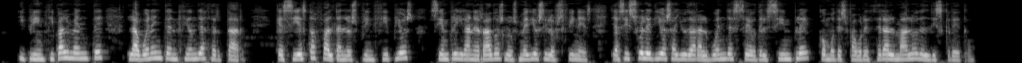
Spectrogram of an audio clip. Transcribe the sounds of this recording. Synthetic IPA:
ipɾin̟θipalmẽ̞nt̪e̞laβ̞we̞naint̪ẽ̞n̟θjo̞nd̪eaθe̞ɾt̪aɾ | ke̞sie̞st̪afalt̪aenlo̞spɾin̟θipjo̞sːje̞mpɾe̞iɾane̞raðo̞zlo̞zme̞ðjo̞silo̞sfine̞siasiswe̞le̞ðjo̞saʝuð̞aɾalβwe̞nd̪e̞se̞oðe̞lsimple̞ko̞mo̞ðe̞sfaβ̞o̞ɾe̞θe̞ɾalmalo̞ðe̞ld̪iskɾe̞t̪o

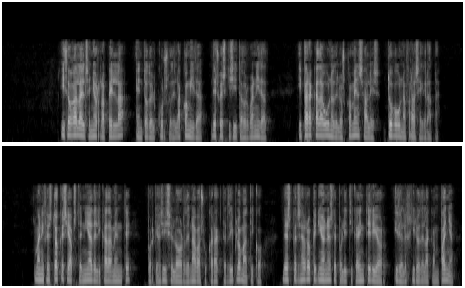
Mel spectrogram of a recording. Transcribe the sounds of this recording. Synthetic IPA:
iθo̞ɣalae̞lse̞ɲo̞ɾrape̞la | e̞nt̪o̞ð̞oelkuɾso̞ð̞e̞lako̞miðaðe̞sue̞skisit̪auɾβaniðað | ipaɾakaðauno̞ð̞e̞lo̞sko̞mẽ̞nsale̞st̪uβo̞unafɾʔase̞ɣɾʔat̪ḁ | manife̞st̪o̞ke̞seaβst̪e̞niaðe̞likaðamẽnt̪e̞ | po̞ɾke̞asise̞loːɾðe̞naβasukaɾʔak̚t̪e̞ɾðiplo̞mat̪iko̞ | d̪e̞ːspɾe̞s̬aɾo̞pinjo̞ne̞zðe̞po̞lit̪ikaint̪e̞ɾjo̞ɾiðe̞lxiɾo̞ð̞e̞lakampaɲa

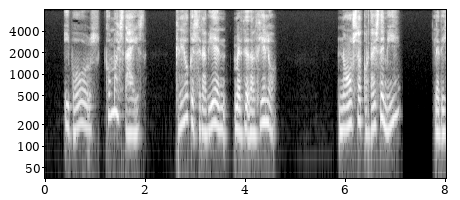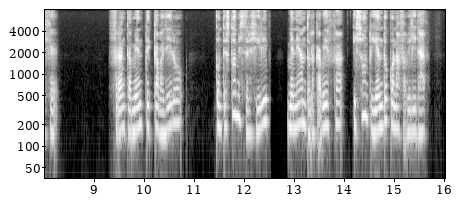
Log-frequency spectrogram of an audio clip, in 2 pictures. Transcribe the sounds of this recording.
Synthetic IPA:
iβo̞sko̞moe̞st̪ajs | kɾe̞o̞ke̞se̞ɾaβje̞nme̞ɾθe̞ðalθje̞lo̞ | no̞ːsako̞ɾðajzðe̞mi | le̞ðixe̞̰ | fɾʔaŋkamẽ̞nt̪e̞kaβaʎe̞ɾo̞ | ko̞nt̪e̞st̪o̞amist̪e̞ɾʃilip̚ | me̞ne̞and̪o̞lʔaka̰βe̞θa | iso̞nrie̞nd̪o̞ko̞nafa̰β̞iliðað

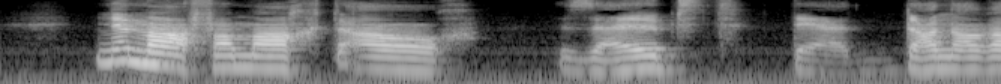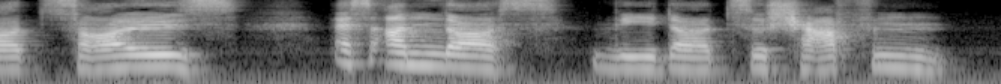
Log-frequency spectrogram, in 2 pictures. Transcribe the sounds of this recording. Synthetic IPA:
nɪmɐfɛɐmɔχtaʊx | zɛlpst | d̥eːɐ | dɔnəʁɐt͡sɔʏs | ɛsandɐsviːdɐt͡suʃafən̩

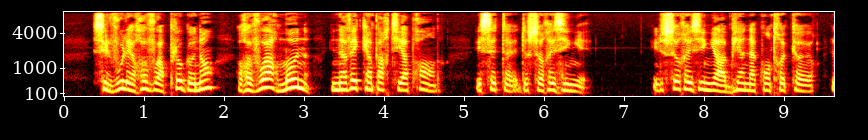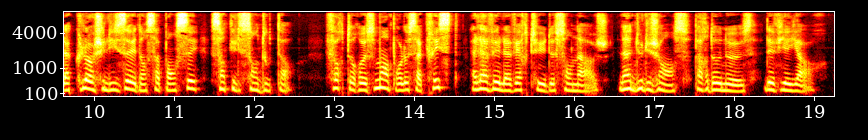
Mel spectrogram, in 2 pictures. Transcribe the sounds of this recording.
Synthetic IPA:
silvulɛʁəvwaʁplɔɡɔnɑ̃ | ʁəvwaʁmɔn | ilnavɛkɛ̃paʁt̪ʰiapχɑ̃d̪ʁ | eset̪ɛd̪əsəʁeziɲe | ilsəʁeziɲabjɛ̃nakɔ̃t̪χəkʲœːʁ | laklɔʃlizɛd̪ɑ̃sapɑ̃sesɑ̃kilsɑ̃d̪ut̪a | fɔʁt̪øʁøzmɑ̃puʁləsakχist̪ɛlavɛlavɛʁt̪ʰyd̪əsɔ̃naʒlɛ̃d̪ylʒɑ̃spaʁd̪ɔnøzd̪evjɛjaːʁ

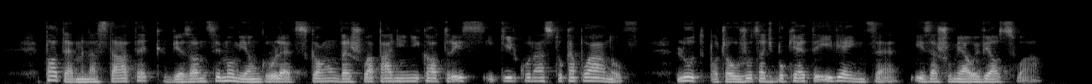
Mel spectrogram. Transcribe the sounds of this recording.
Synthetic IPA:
pɔt̪ɛmnast̪at̪ɛɡvʲjɔzɔnt̪sɘmumʲjɛ̃w̃kɾulɛfskɔ̃w̃vɛʂwa̰paɲiɲikɔt̪ɾʲḭsḭkʲilkunast̪ukapwanṵf | lut̪pɔt͡ʂɔwʐut̪sad͡ʑbukʲɛt̪ɘivʲjɛɲt̪sɛ̰izaʂumʲjawɘvʲjɔswa̰

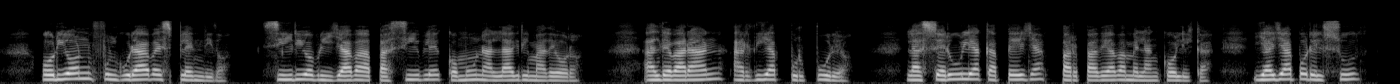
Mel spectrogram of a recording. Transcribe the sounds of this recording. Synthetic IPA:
o̞ɾjo̞nfulɣuɾaβae̞sple̞nd̪iðo̞ | siɾjo̞βɾiʝaβaːpasiβle̞ko̞mounalaɣɾimaðe̞o̞ɾo̞ | ald̪e̞βaɾanaɾðiapuɾpuɾeo̞ | lase̞ɾuljakape̞ʝapaɾpaðjaβame̞laŋko̞lika | iaʝapo̞ɾe̞lsuð

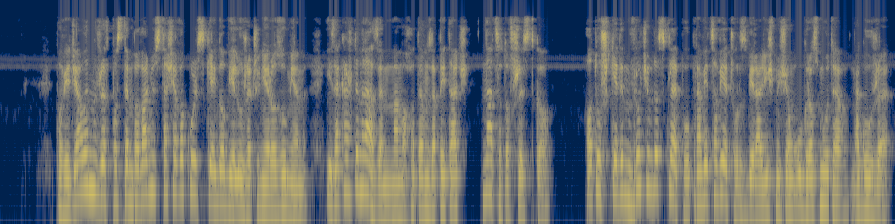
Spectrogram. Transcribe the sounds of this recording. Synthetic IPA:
pɔvʲjed͡ʑawɛmʐɛfpɔst̪ɛmpɔvaɲust̪aɕavɔkulskʲɛɡɔvʲjɛluʐɛt͡ʂɘɲɛɾɔzumʲjɛmizakaʐd̪ɘmɾazɛmːamɔxɔt̪ɛ̃zapɘt̪at͡ɕ | nat̪sɔt̪ɔfʂɘst̪kɔ̰ | ɔt̪uʂkʲjɛd̪ɘmvɾut͡ɕiwd̪ɔsklɛpupɾavʲjɛt̪sɔvʲjɛt͡ʂuɾzbʲjɛɾalʲiɕmɘɕɛ̃uɡɾɔsmut̪ɛnʔa̰ɡuʐɛ̰

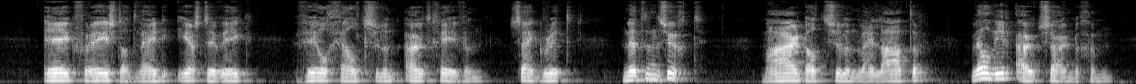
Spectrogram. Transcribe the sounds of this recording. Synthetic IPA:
ɪkfrejzdɑtʋɛjdəʔɪːɹstəʋejk | vɪːlˠχɛlˠtsɵlənœɥtχejvən | z̥ɛjɡrɪt | mɛtənzɵχt | maːɹdɑtsɵlənʋɛjlaːtər | ʋɛlˠʋɪːɹœɥtsœɥnəχən

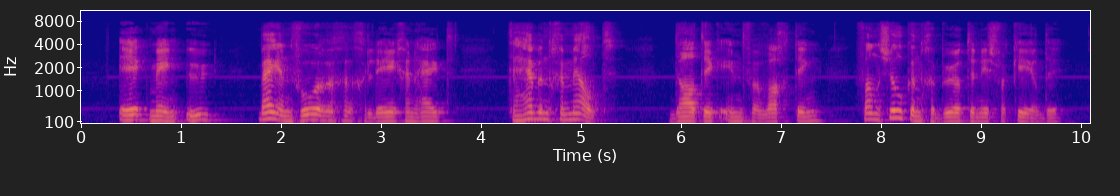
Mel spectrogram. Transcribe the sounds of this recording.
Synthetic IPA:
ɪkmejny | bɛjənvʊːrəχəχəlejχənɦɛjtː | əɦɛbənχəmɛlˠt | dɑtɪkɪ̰nvərʋɑχtɪŋ | v̥ɑnzɵlˠkənχəbøːɹtənɪsfərkɪːɹdə

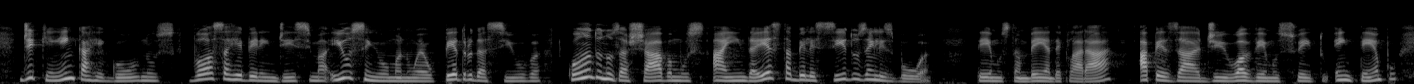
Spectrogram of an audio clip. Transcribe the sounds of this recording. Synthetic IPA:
d͡ʒɪkẽj̃ẽj̃kaɦeɡownʊsvɔsɐɦeveɾẽnd͡ʒisimɐʔɪʊsẽɲoɾmɐ̃nuɛwped̪ɾʊd̪ɐsiwvɐkwɐ̃nd̪ʊnʊzaʃavɐmʊzaĩnd̪ɐest̪abelesid̪ʊzẽj̃lizbowɐ̰ | t̪ẽmʊst̪ɐ̃mbẽj̃ɐd̪ekla̰ɾaɾ | apezaɾd͡ʒɪʊaveɾmʊsfejt̪ʊʔẽj̃t̪ẽpʊ

